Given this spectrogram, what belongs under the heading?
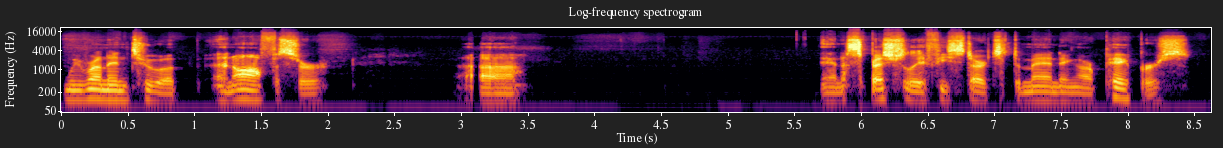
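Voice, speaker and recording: A man's voice: lowish voice, fairly even intonation, unhurried, long pauses, pushed and bright, no room sound. A man playing a tabletop game, earnestly talking through a plan. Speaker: player. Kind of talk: casual tabletop chat.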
